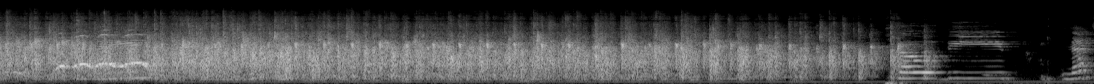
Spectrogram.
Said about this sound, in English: If we can give one more round of applause, thank you guys.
